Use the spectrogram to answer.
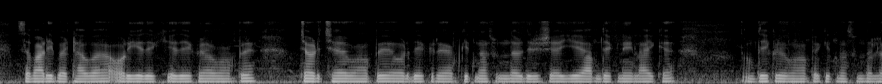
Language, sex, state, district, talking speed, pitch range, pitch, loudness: Hindi, male, Bihar, Saharsa, 260 wpm, 130-135 Hz, 130 Hz, -25 LUFS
